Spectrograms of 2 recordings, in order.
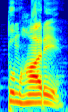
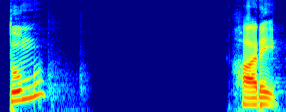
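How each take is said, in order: First: It is said smoothly without any break. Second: It has a short pause after tum. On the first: It means yours. "बिना व्यवधान के, बिना रुके" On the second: It means you lost. "थोड़ा सा रुक करके बोल दें"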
